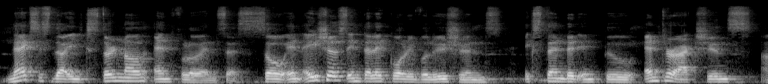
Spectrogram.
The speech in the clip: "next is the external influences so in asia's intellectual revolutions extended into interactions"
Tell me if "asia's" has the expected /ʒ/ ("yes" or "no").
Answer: no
